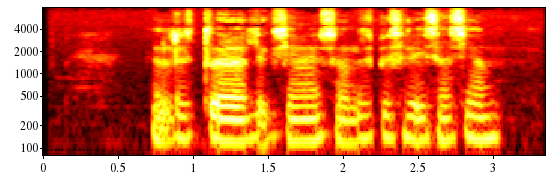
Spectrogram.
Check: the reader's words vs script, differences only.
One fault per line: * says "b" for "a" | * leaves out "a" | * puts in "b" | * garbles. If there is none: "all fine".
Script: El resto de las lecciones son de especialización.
all fine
